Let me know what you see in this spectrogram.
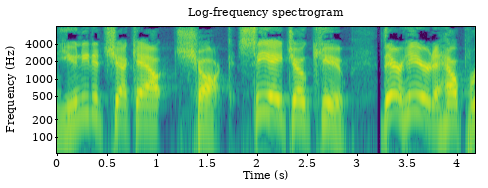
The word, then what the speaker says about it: Choq: Now, I've been taking Chalk, it's spelled C-H-O-Q, and for 2 weeks now, this is what I've been doing.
